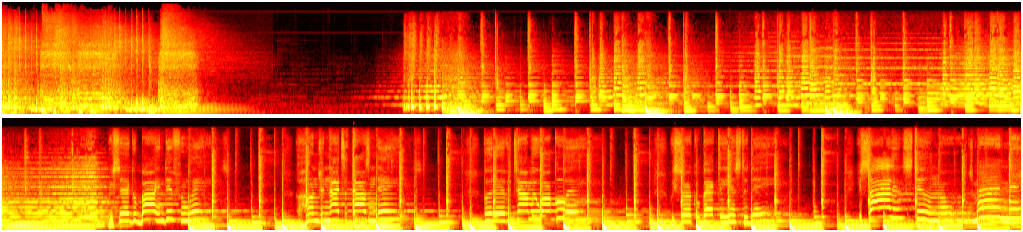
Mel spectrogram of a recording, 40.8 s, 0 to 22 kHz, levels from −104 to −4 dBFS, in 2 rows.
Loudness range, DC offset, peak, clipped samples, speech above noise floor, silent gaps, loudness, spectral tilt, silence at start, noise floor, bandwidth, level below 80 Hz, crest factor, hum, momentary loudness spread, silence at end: 5 LU; under 0.1%; -6 dBFS; under 0.1%; 51 dB; none; -23 LUFS; -5 dB/octave; 0 s; -71 dBFS; 16.5 kHz; -28 dBFS; 16 dB; none; 9 LU; 0 s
